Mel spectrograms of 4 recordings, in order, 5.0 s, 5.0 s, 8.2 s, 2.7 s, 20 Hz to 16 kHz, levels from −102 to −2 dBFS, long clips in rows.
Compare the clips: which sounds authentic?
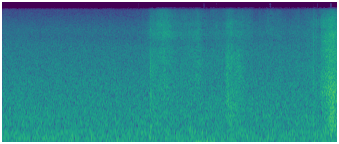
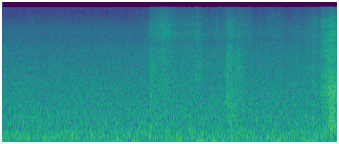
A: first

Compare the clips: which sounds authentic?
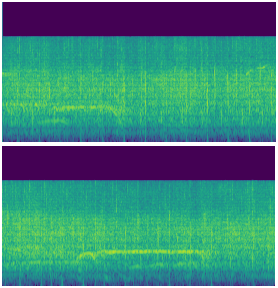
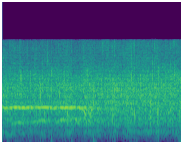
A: second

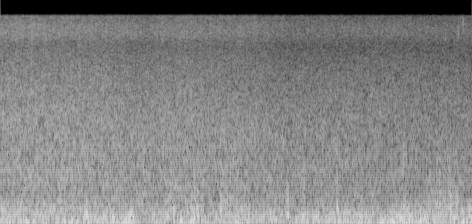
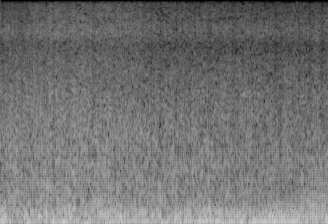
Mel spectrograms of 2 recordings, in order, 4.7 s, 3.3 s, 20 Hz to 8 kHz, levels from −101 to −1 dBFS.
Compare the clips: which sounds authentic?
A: first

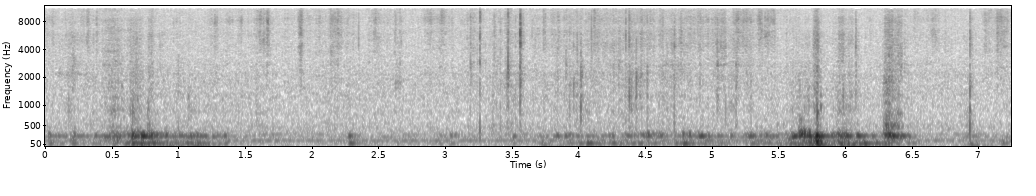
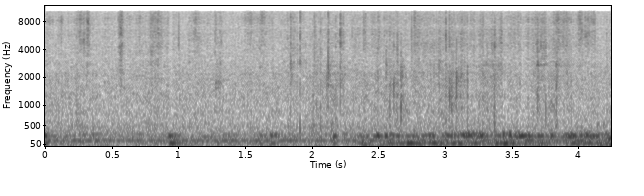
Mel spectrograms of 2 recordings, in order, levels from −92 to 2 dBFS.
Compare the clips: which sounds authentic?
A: first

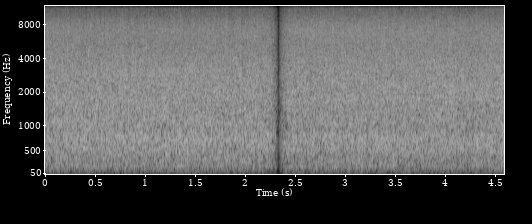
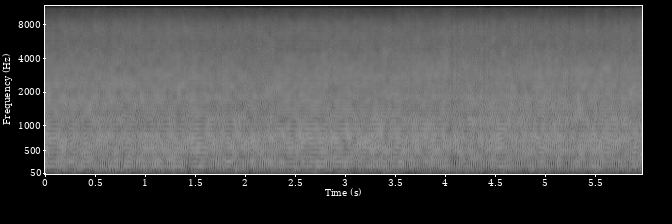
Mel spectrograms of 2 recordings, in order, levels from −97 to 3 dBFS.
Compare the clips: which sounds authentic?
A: first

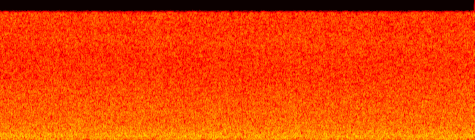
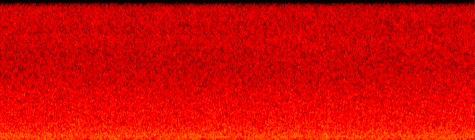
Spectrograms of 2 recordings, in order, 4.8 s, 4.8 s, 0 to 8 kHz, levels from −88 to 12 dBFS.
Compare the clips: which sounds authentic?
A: first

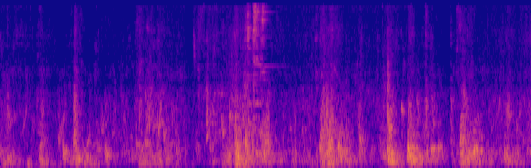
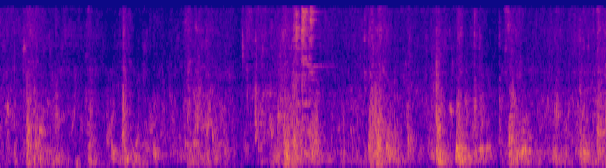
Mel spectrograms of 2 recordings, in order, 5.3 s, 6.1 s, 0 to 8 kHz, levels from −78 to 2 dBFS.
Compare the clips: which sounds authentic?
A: first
